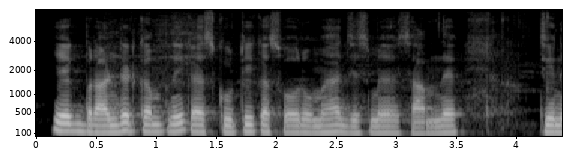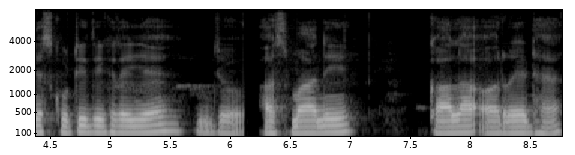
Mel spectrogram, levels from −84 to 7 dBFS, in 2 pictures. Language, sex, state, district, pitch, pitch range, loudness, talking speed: Hindi, male, Chhattisgarh, Bilaspur, 115 Hz, 110-125 Hz, -26 LUFS, 155 wpm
